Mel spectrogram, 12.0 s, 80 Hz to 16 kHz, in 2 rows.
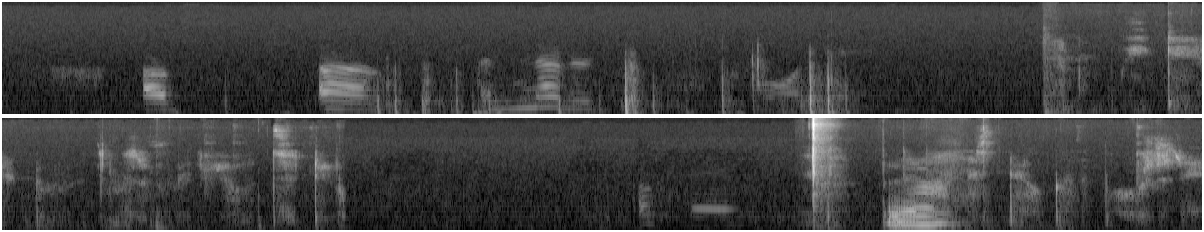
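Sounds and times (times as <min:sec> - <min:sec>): soft whispering: 0:05.2 - 0:07.8, 0:10.4 - 0:12.0.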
